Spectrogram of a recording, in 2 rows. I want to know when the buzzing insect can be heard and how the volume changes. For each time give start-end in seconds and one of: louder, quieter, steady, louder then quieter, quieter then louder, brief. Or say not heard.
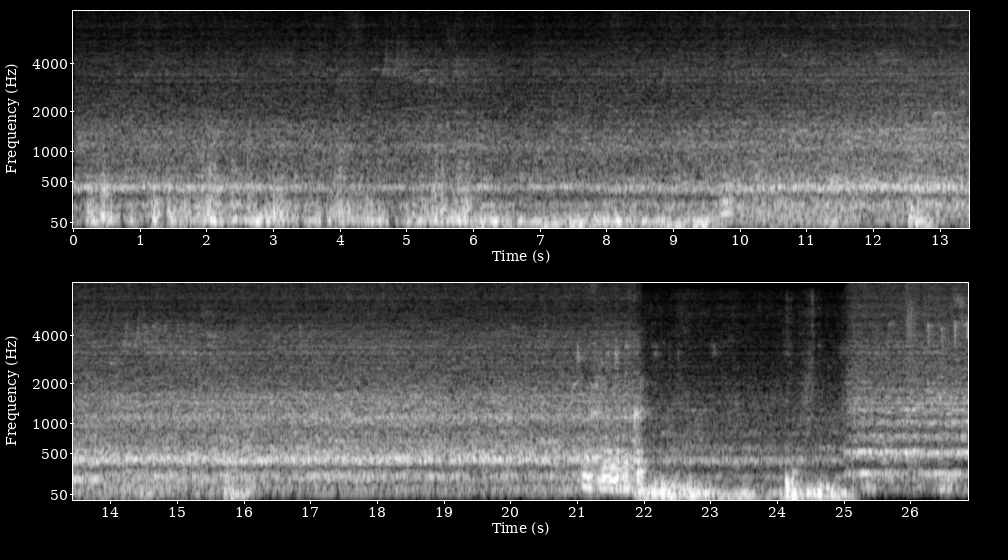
0.0-26.8 louder.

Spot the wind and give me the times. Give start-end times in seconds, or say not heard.
0.0-16.2.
